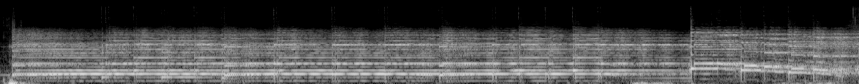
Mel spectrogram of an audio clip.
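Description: Electric guitar playing a surf-style line of rapid tremolo-picked notes held at steady pitch, with a note change about seven seconds in followed by a slide downward in pitch near the end.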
